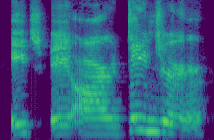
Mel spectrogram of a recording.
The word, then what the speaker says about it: Hardanger: of norway it's called the hard domino fiddle it's spelled h-a-r danger but it's spelled pronounced hardanger and i have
